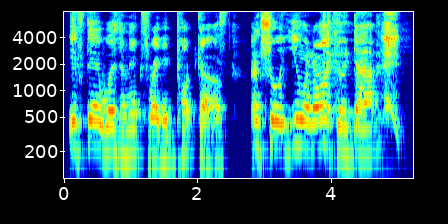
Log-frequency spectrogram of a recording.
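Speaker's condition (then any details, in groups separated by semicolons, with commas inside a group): Cerebral palsy spastic quadriplegia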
